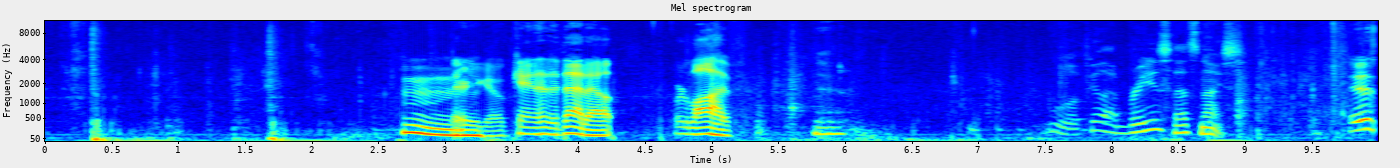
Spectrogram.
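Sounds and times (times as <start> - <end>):
chewing a chip: 0.0 - 1.4, 2.0 - 2.7
speech: 2.7 - 6.1, 7.8 - 9.2, 9.8 - 9.9.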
